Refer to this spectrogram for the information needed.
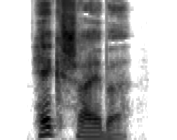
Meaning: rear window
- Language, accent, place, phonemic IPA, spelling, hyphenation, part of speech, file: German, Germany, Berlin, /ˈhɛkʃaɪ̯bə/, Heckscheibe, Heck‧schei‧be, noun, De-Heckscheibe.ogg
